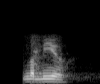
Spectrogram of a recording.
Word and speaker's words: Lemieux: Lemieux.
